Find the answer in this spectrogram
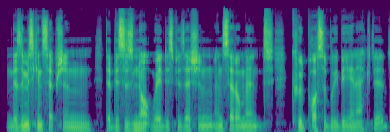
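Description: A man with an Australian accent, medium pitch and fairly even intonation, at a moderate pace with hardly any pauses. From Australia, Sydney and Alice Springs. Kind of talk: academic discussion.

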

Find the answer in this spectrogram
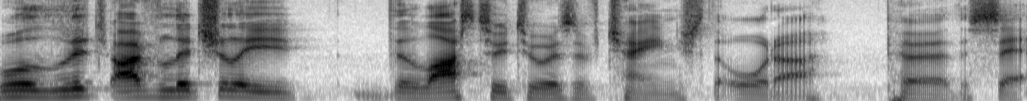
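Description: Talking at a moderate pace, a man with an Australian accent has a medium pitch and ordinary pitch variation. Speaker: touring musician and podcast co-host. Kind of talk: casual chat. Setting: studio. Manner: halting.

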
